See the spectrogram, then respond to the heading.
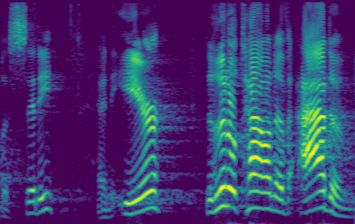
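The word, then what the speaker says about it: עיר: The word for city is just like the thing on the side of your head in terms of pronunciation. It's ear.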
